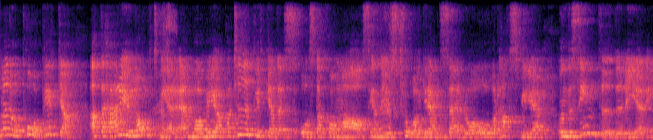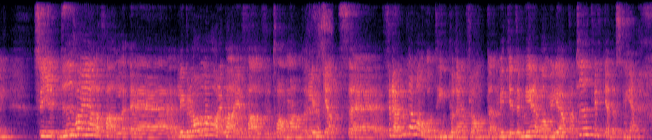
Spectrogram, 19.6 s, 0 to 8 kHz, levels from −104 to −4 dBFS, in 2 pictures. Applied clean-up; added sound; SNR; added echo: neural separator model SepFormer DNS4.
